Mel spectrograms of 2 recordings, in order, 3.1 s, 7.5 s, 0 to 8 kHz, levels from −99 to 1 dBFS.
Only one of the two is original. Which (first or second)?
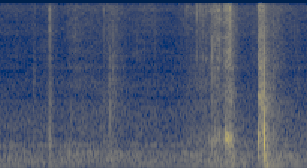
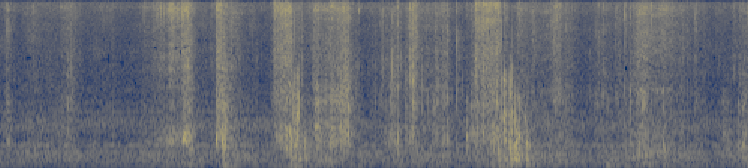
second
